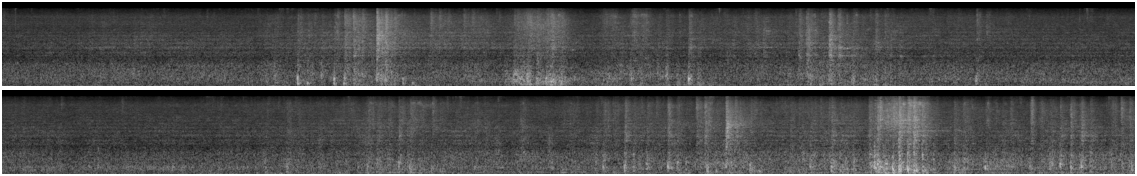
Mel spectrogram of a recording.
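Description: Indian Railways express coach running at speed, its wheels rumbling and clattering over the rails, heard from the open coach doorway. The clatter grows louder for a moment several times, most strongly about a second into the last few seconds.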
